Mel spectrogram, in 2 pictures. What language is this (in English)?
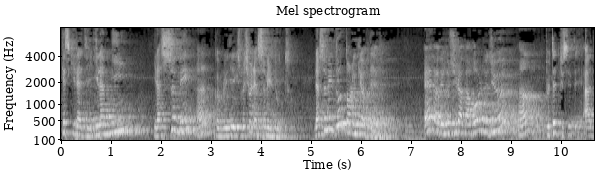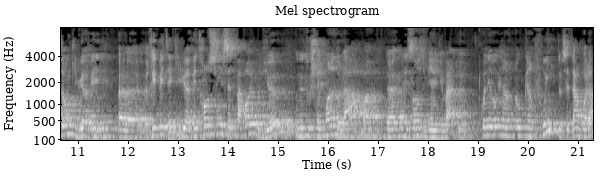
French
